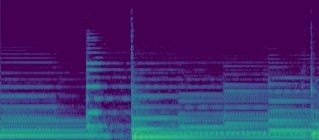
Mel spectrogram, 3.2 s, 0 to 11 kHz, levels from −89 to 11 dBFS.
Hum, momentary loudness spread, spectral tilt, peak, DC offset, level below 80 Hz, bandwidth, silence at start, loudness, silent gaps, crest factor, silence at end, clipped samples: none; 8 LU; -11 dB/octave; -12 dBFS; under 0.1%; -38 dBFS; 4.7 kHz; 0 s; -29 LUFS; none; 16 dB; 0 s; under 0.1%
